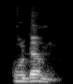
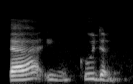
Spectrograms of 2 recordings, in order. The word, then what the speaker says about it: குடம்: நீங்க வந்து சரியா சொன்னீங்க, ஆனா உச்சரிக்கும் பொழுது பிழையாக வந்துருச்சு. ஓகே. ஆக்சுவலி குடம், குடம், குடம் அப்படின்னு சொல்லுவோம். கூதம். எஸ், குடம்.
